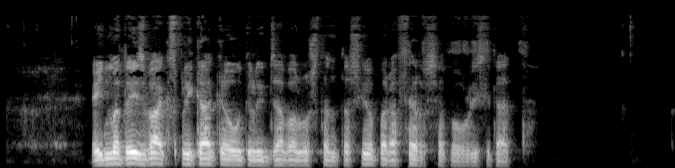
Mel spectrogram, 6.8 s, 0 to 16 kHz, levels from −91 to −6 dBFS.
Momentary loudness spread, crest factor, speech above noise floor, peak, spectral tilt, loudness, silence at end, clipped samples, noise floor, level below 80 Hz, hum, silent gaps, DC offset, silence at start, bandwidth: 17 LU; 20 dB; over 69 dB; -4 dBFS; -7 dB/octave; -22 LUFS; 1.65 s; under 0.1%; under -90 dBFS; -56 dBFS; none; none; under 0.1%; 0.9 s; 11.5 kHz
